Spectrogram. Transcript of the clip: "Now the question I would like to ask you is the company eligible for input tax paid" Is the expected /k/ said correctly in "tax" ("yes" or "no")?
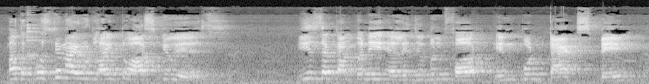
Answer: yes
